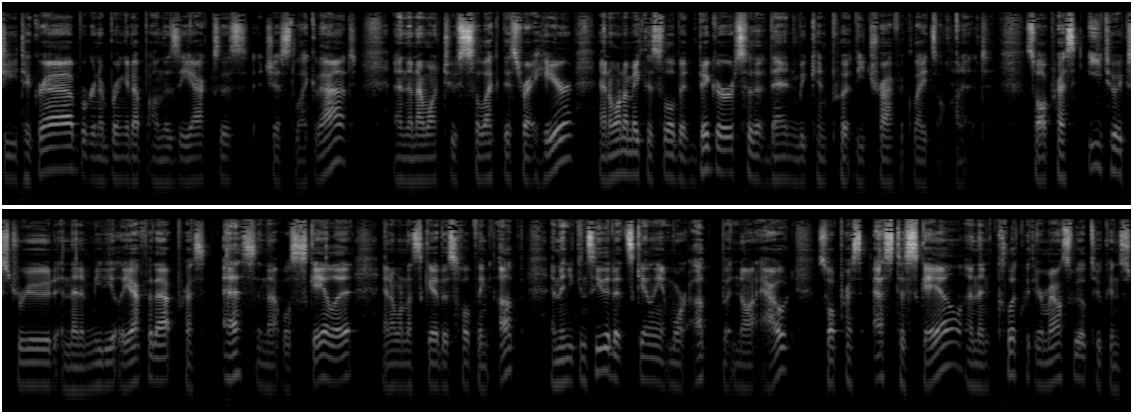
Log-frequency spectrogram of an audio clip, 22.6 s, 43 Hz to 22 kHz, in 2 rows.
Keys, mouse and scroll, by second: 3.1 scroll down 1, 3.1 middle click, 3.6-4.6 scroll up 1, 4.6 right click, 5.1 shift+middle click, 5.4 scroll up 1, 5.6-9.0 middle drag, 9.0 scroll down 2, 9.1 middle click, 9.3-9.7 scroll up 3, 9.4 middle click, 9.8 middle click, 10.8 e, 16.3-19.9 middle drag, 19.9 s.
